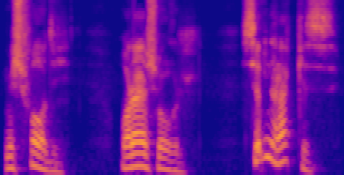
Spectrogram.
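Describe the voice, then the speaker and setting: A man's voice: on the high side, very animated, normal speed, husky. A man with an Egyptian accent voicing a busy, short-tempered middle-aged father who talks in curt, irritable bursts. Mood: irritated.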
